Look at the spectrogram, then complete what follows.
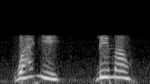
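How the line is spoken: Sharp shout. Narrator (Vietnamese): bật dậy quát

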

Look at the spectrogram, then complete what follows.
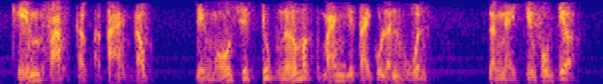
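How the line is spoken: Cold sneering. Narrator (Vietnamese): Điền Bá Quang cười nhạt nói

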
